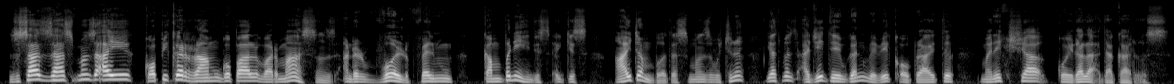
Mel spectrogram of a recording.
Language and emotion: Kashmiri, neutral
